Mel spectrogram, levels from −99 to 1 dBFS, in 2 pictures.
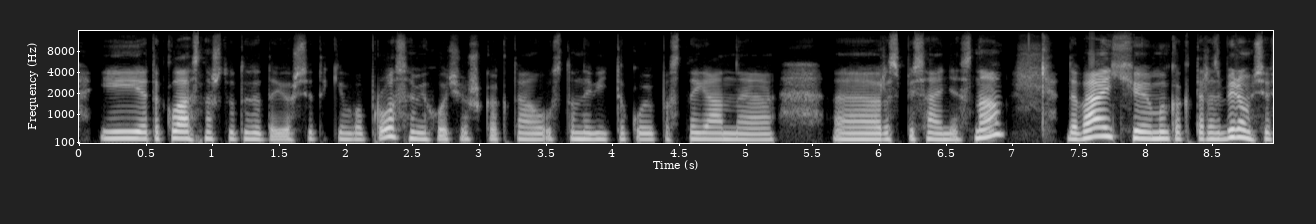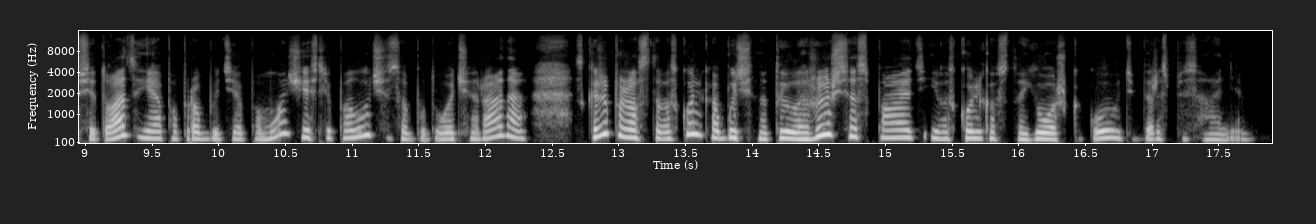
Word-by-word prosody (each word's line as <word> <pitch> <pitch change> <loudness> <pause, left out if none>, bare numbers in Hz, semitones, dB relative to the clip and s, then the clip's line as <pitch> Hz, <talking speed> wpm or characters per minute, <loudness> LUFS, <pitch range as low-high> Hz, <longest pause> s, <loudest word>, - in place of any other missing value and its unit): И 220 0 +3
это 210 -1 +3
классно, 215 -1 +3
что 205 - -7
ты 200 - -5
задаёшься 185 - -3
таким 195 -1 -8
вопросом 215 +4 0
и 195 - -1
хочешь 195 +1 -6
как-то 190 - -5
установить 195 0 -2
такое 190 0 -5
постоянное, 190 -2 -2 0.4
э, 190 0 +2
расписание 190 0 -2
сна. 245 - +4 0.5
Давай 250 +9 +8 0.2
мы 215 -1 +6
как-то 200 0 -4
разберёмся 205 0 +4
в - - -9
ситуации. 260 +6 +1
Я 220 -1 0
попробую 210 -1 -4
тебе 200 -1 -6
помочь. 245 - -4
Если 235 -1 -2
получится, 230 -3 -2
буду 195 +1 -8
очень 195 +1 -3
рада. 255 +2 -1 0.4
Скажи, 485 -7 +2
пожалуйста, 245 - 0
во 210 - -1
сколько 340 - +1
обычно 220 -3 -1
ты 220 +1 +3
ложишься 275 - +4
спать 240 -2 -3
и 225 - -2
во 205 - -4
сколько 220 0 -1
встаёшь? 195 0 0
Какое 220 +4 0
у 230 - -3
тебя 195 -2 -7
расписание? 190 -1 -10
205 Hz, 160 wpm, -24 LUFS, 195-230 Hz, 0.5 s, Давай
